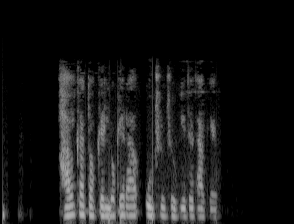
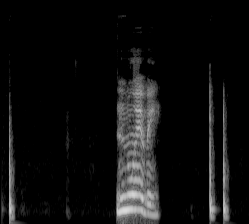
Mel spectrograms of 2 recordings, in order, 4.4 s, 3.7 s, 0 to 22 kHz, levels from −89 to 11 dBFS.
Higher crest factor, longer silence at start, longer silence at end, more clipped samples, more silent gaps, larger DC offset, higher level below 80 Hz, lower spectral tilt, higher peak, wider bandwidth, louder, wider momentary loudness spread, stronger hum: about the same, 20 dB vs 16 dB; about the same, 0.05 s vs 0.15 s; first, 1.15 s vs 0.3 s; neither; first, 0.20-0.26 s, 0.51-0.87 s vs none; neither; about the same, -56 dBFS vs -58 dBFS; about the same, -7 dB/octave vs -7 dB/octave; second, -8 dBFS vs -2 dBFS; about the same, 7.4 kHz vs 7.4 kHz; second, -26 LUFS vs -15 LUFS; about the same, 12 LU vs 14 LU; neither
